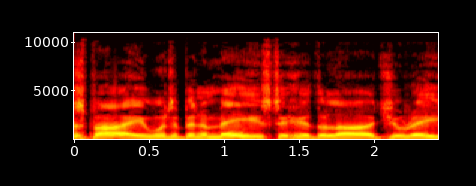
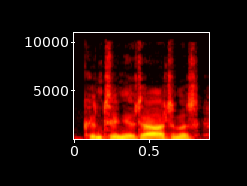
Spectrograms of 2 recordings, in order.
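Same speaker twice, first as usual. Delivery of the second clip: usual speaking voice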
